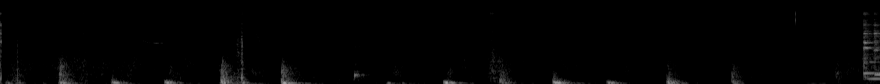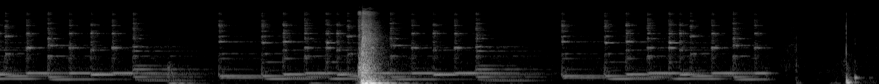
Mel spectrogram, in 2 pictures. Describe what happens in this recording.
I am walking through the room; someone calls me and I close the door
